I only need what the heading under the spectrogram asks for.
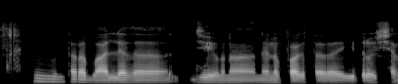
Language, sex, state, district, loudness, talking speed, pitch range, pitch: Kannada, male, Karnataka, Bijapur, -28 LUFS, 105 wpm, 100-110 Hz, 105 Hz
